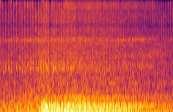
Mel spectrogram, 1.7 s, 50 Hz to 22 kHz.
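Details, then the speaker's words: Peugeot 205 turbo diesel with lightened 4.5 kg flywheel and performance clutch, badly adjusted: clatter swelling into one heavy labouring rev that droops off slowly, like a locomotive; over-rich on acceleration, fuel screw to be adjusted. "Vous avez bien vu quand j'accélère là, c'est une locomotive."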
